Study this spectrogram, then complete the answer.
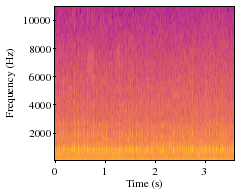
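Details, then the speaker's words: Asahi electric fan, previously repaired elsewhere: a steady motor hum with an uneven rattling knock about four a second from the motor's rear, present when oscillation is disengaged, gone when it swings. The motor shaft knocks against an overlong rear screw. "maing nirinig niung tagaktak na yan lumalagatok parang may nagvibrate sa loob hindi po normal yung gany tunog May problema po ito"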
